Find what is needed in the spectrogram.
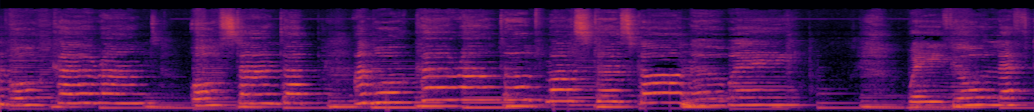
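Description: A woman singing a children's action song while strumming a nylon-string classical guitar.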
